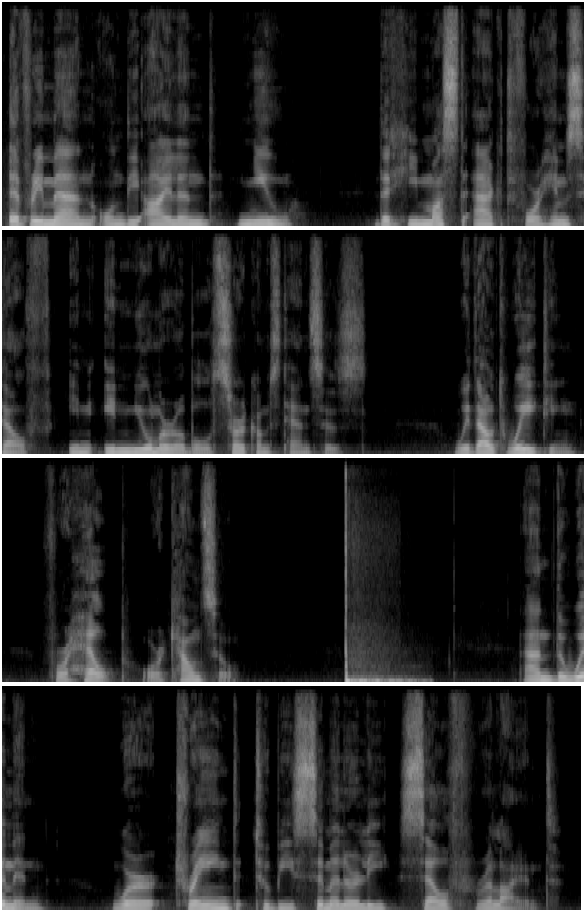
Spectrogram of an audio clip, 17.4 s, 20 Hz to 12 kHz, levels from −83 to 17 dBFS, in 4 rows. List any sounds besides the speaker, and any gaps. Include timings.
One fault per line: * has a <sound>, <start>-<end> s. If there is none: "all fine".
* has a thud, 11.3-12.0 s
